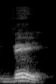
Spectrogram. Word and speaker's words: Vai: We all say Vi, but it should be Ve.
